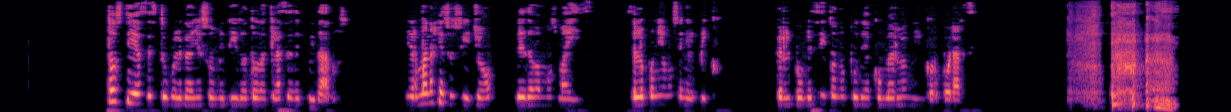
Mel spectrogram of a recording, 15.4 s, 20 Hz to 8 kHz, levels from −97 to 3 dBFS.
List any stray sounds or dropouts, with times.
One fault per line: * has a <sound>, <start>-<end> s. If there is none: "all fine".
* has a throat clearing, 13.3-14.7 s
